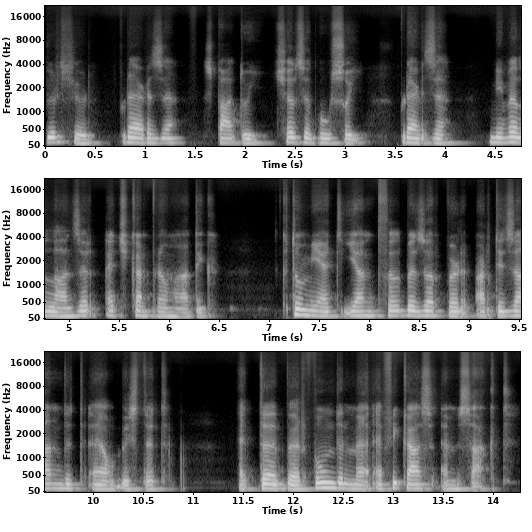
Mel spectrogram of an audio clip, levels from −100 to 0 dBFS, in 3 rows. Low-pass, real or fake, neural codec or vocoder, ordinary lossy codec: none; fake; autoencoder, 48 kHz, 32 numbers a frame, DAC-VAE, trained on Japanese speech; none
